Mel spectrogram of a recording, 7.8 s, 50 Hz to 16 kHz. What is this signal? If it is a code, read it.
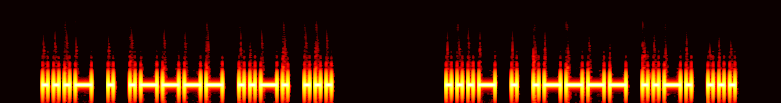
Morse code, heard as a keyed tone, about 22 wpm, 700 Hz. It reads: VE1FS VE1FS
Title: DXCC-100 Call Signs - 5 Characters - Repeated 2x - 22wpm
